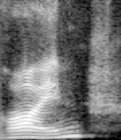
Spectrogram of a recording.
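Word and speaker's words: غين: the sound comes from, you need to know that the ghain comes from the top of the throat.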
